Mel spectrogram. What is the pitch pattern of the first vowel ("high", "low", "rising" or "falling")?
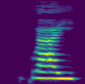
high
